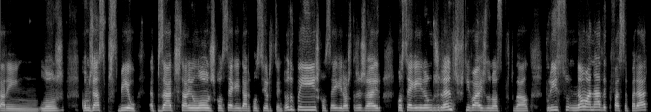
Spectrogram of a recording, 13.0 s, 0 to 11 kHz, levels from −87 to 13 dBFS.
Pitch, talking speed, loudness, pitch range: 225 Hz, 180 wpm, -26 LUFS, 210-240 Hz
